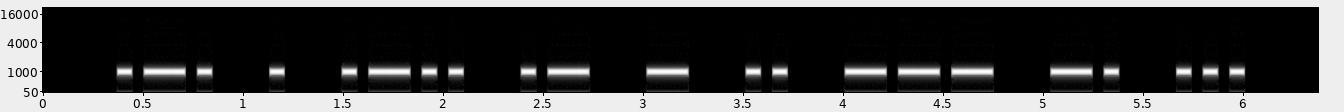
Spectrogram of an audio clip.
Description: Morse code, heard as a keyed tone, about 18 wpm, spaced as for 15 wpm, 1000 Hz. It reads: RELATIONS
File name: qotdfiles / 15wpm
